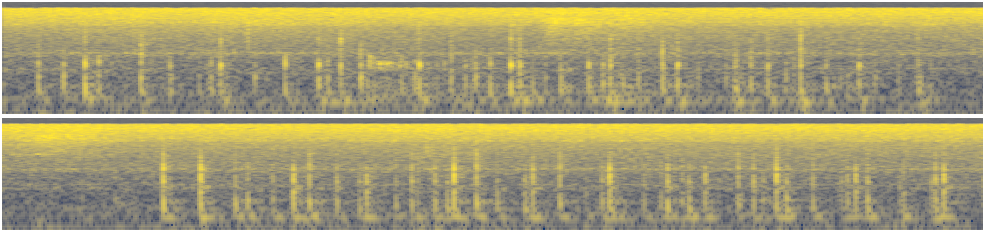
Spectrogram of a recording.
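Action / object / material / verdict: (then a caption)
tap / soft vinyl mannequin head tapped with acrylic nails / vinyl / none. Long glittery acrylic nails tap and scratch with both hands on the cheeks and sides of the face of a hollow, life-size soft vinyl/plastic makeup-practice mannequin head wearing pink makeup. Quick, dry clicks flicker over a steady low, muffled rumble, with faint scratchy rustling between the taps.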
